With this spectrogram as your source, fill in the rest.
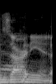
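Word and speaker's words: Czarnian: How do you pronounce it? – I pronounce it like the Russian czars. – Zarnian. Yeah, Zarnian. – That's probably accurate.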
